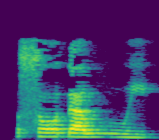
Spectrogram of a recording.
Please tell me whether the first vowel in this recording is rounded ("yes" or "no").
yes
